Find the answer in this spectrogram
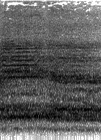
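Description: Male voices singing a Shia mourning chant (latmiya), a steady unbroken chant.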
